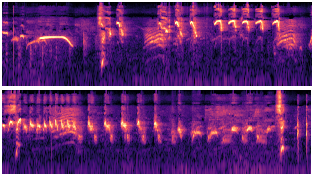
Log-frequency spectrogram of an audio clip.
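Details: Indonesian murai batu, the white-rumped shama, singing energetically in 'gacor' style: an opening slurred whistle, then fast runs of high repeated notes, dense rippling warbled phrases and quick chattering trills, nearly continuous throughout.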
